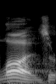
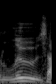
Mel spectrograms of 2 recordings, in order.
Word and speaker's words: Luz: In fact, one author ties this to the name Luz, or Luz, however you want to pronounce that, L-U-Z.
